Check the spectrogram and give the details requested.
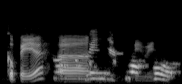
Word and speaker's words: COCOPEA: COCOPEA?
